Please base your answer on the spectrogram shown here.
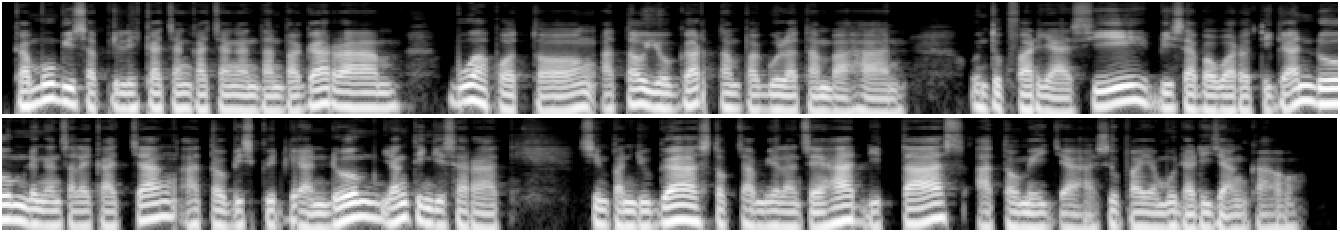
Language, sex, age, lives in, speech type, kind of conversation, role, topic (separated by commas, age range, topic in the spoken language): Indonesian, male, 20-24, Indonesia, read, expert-assistant, expert, Bagaimana cara memilih pola makan yang cocok untuk gaya hidup saya?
